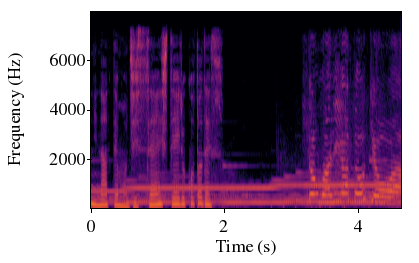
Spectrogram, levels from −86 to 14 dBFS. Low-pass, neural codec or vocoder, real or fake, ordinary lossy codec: 7.2 kHz; none; real; none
